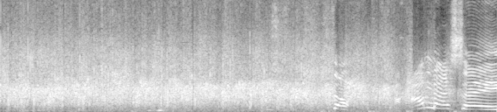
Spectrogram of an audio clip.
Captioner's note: applause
